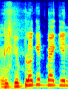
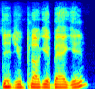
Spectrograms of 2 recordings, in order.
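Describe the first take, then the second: First: It is said in an exaggerated put-on accent. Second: It is said in the speaker's ordinary voice. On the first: "If I was doing the racist IT voice" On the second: "that's your regular voice"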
